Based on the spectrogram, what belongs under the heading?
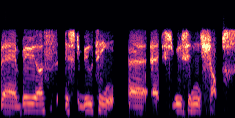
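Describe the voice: Slow-paced speech comes through with a dry, close sound and no echo. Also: man.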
